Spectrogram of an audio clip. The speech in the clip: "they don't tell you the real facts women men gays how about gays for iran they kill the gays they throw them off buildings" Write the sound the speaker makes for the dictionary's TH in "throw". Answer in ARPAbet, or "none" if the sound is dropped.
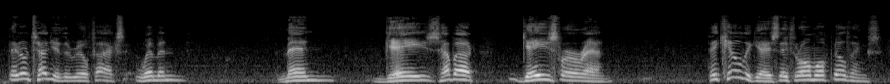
TH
